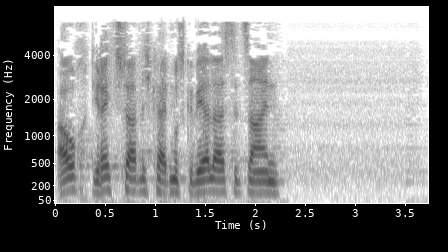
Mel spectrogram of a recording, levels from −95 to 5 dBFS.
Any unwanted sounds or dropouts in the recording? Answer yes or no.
no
